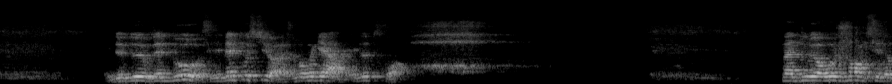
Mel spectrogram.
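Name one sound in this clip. A young man speaks calmly and steadily into a nearby microphone, pausing now and then.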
